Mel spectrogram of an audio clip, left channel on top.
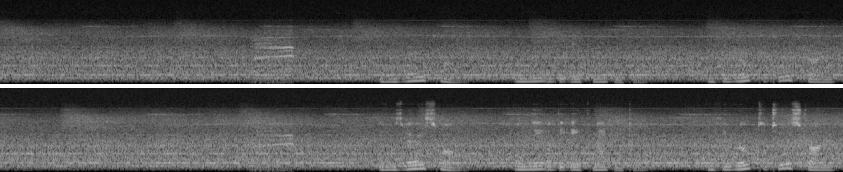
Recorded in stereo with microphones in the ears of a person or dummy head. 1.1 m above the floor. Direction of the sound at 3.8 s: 85° right.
